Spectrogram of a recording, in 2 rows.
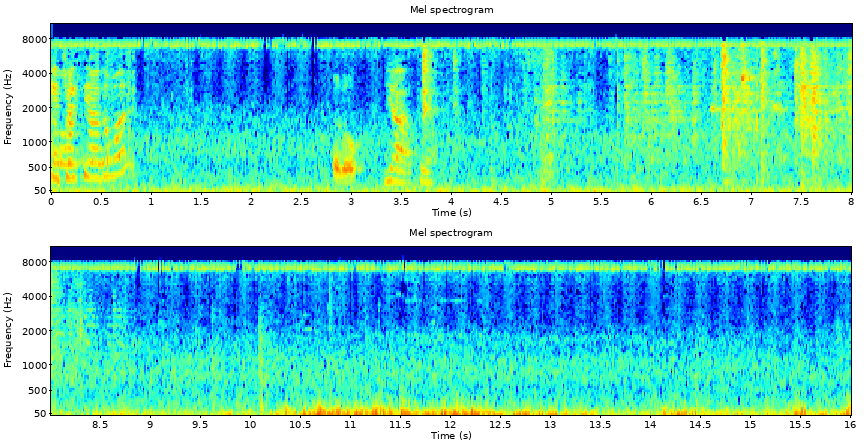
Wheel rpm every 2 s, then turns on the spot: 0, 0, 0, 0, 0, 0, 0, 0.
none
